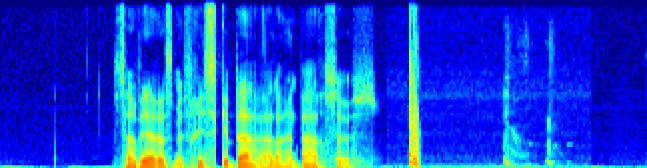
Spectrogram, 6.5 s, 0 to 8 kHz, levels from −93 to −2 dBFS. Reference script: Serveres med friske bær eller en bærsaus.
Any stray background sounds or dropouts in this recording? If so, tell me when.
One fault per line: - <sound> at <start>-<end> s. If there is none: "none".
- chirp at 4.1-4.2 s
- throat clearing at 5.0-5.7 s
